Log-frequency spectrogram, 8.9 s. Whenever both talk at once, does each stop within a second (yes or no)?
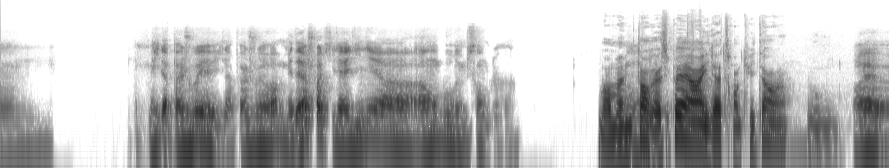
yes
